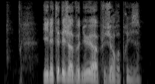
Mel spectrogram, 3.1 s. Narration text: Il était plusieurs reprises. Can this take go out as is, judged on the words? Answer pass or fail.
fail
